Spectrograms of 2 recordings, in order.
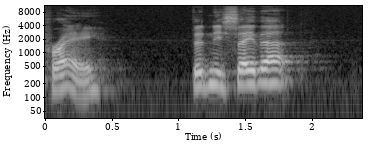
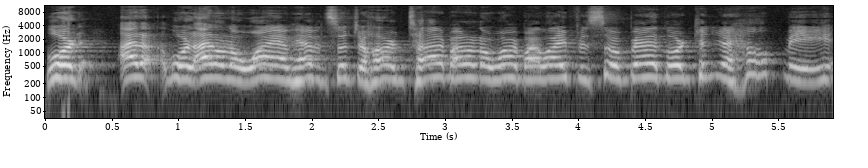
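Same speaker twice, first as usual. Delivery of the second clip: high, pleading voice of a discontented believer; a mocking imitation of a self-pitying prayer; whiny complaining prayer; 8 semitones higher, 4 dB louder than usual. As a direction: whine it to God like nothing goes right. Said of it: "people are saying".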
